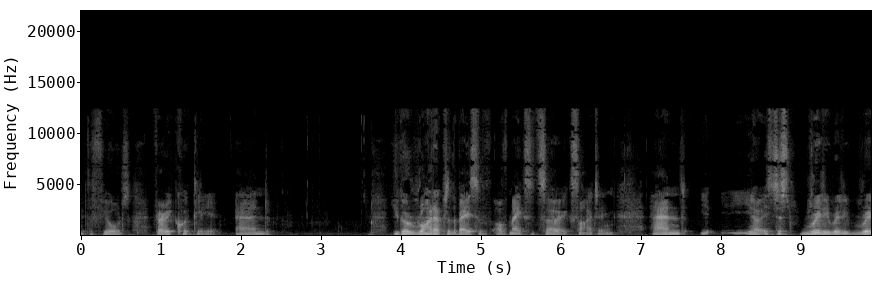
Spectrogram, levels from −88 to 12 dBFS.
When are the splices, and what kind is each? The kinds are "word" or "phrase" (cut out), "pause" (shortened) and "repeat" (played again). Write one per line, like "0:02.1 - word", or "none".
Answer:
0:05.3 - phrase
